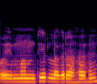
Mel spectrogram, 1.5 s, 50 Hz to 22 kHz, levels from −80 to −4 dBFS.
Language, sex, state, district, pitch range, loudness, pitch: Hindi, female, Bihar, Araria, 160-170 Hz, -17 LUFS, 165 Hz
